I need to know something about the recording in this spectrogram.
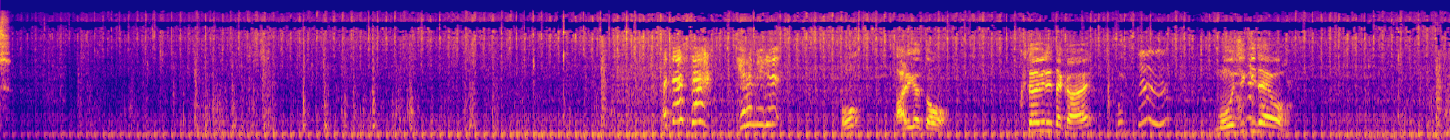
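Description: The small putt-putt ("pot-pot") engine of a tiny truck running steadily, fading up over the first couple of seconds. From about seven seconds in, brief high children's voices come over it several times.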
